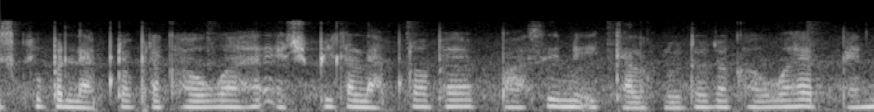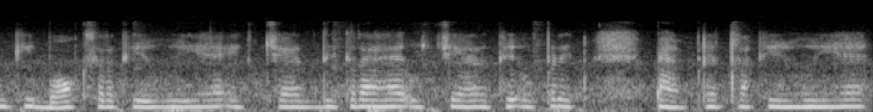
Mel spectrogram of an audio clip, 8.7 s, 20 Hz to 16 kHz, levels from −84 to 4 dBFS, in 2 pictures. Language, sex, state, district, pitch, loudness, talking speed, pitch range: Hindi, female, Bihar, Katihar, 205 Hz, -18 LUFS, 255 wpm, 200-215 Hz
